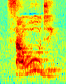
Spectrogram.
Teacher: saúde quanto tonicidade ela é uma palavra paroxítona porque a penúltima sílaba é a mais forte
